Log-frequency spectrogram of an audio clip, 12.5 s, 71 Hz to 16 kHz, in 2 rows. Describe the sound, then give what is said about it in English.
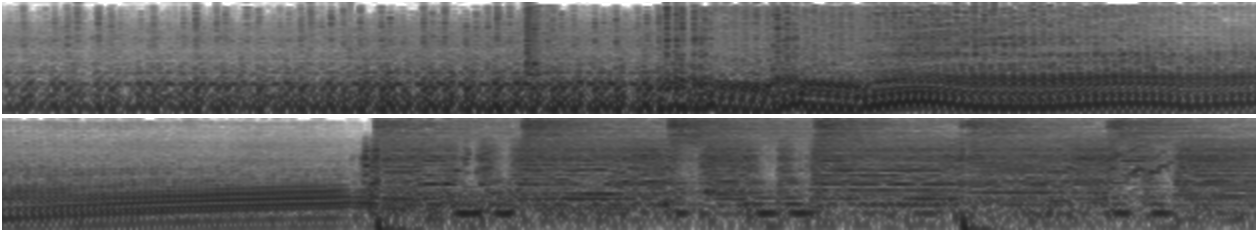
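A motorcycle engine rumbles, then revs and climbs in pitch as it accelerates away on a ride along Highway 7 and J in Camden County and Hickory County, the steady drone continuing loud and unbroken with no voices over it. “Coming up in this episode, we're going to take a ride along Highway 7 and J in Camden County and Hickory County.”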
